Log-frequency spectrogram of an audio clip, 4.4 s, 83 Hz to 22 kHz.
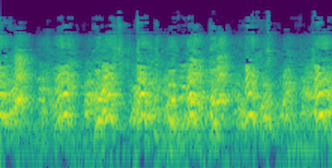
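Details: Dogs kept at a Nonsan, South Korea meat farm and puppy mill, January 2017, bark in rapid overlapping bursts, a steady clamor of several voices roughly twice a second.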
